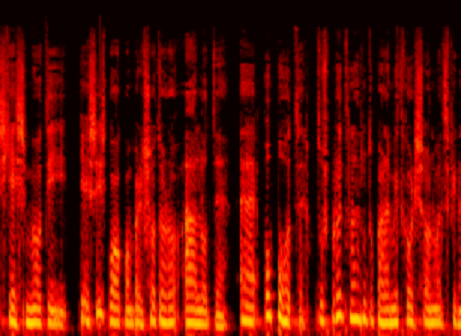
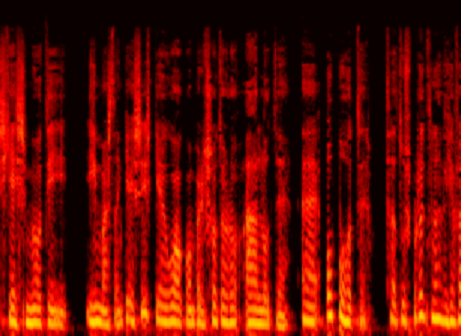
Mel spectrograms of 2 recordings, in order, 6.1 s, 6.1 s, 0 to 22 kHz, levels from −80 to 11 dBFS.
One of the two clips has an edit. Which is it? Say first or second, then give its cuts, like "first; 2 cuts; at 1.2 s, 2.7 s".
first; 4 cuts; at 1.0 s, 1.4 s, 4.2 s, 4.8 s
